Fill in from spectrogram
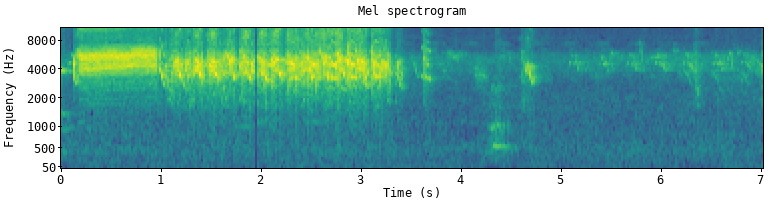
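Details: Sparrow chirping beside weaver birds building nests: a dense, loud wash of overlapping high chirps for about three seconds, then a few scattered thin chirps over quiet background.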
